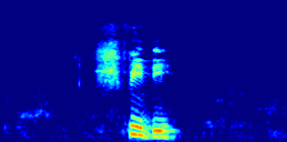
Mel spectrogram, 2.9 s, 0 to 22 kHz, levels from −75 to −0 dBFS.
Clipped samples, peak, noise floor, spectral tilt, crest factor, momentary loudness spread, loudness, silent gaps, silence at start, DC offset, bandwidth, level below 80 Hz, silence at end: under 0.1%; -10 dBFS; -65 dBFS; -5 dB/octave; 20 dB; 12 LU; -25 LUFS; none; 0.95 s; under 0.1%; 11.5 kHz; -74 dBFS; 1.15 s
